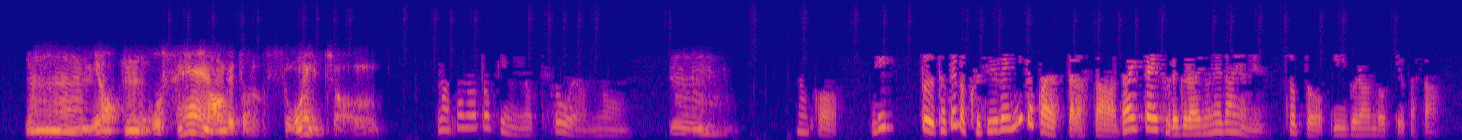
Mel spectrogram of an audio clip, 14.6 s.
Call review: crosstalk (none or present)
none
